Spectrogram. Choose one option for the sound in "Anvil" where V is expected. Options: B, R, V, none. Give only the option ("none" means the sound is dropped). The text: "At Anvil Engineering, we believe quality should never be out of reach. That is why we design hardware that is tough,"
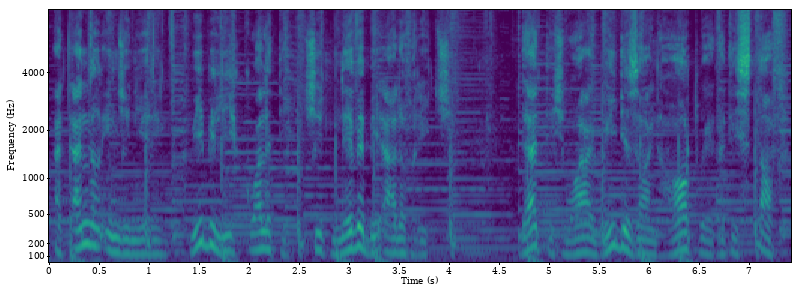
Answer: none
